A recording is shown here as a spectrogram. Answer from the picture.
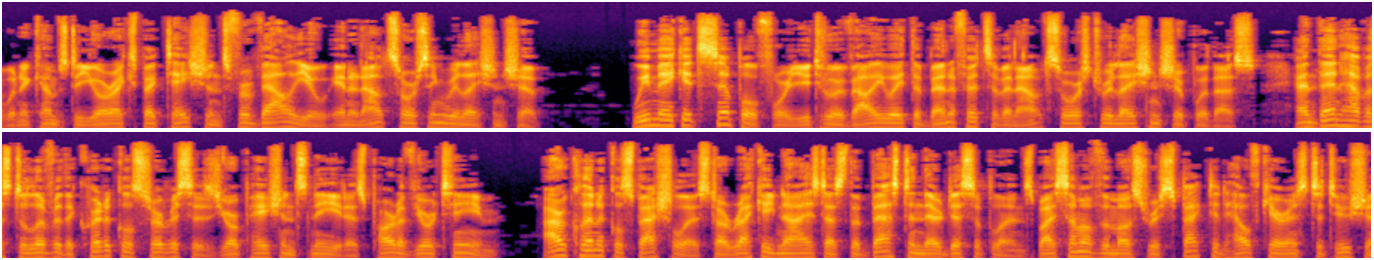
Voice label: Medical narration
